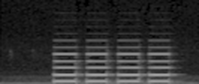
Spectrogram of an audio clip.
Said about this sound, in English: After switch on, the server emitted four beeps to signal that the server was fully up, with a detached screen session running, ready for remote login.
